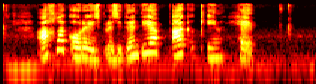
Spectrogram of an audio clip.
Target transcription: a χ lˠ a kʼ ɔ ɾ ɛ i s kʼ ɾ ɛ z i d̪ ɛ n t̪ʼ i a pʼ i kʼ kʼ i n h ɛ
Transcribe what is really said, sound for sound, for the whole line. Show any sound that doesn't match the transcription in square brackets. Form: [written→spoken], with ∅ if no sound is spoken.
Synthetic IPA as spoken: a χ lˠ a kʼ ɔ ɾ ɛ i s [kʼ→pʼ] ɾ ɛ z i d̪ ɛ n t̪ʼ i a pʼ [i→a] kʼ kʼ i n h ɛ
